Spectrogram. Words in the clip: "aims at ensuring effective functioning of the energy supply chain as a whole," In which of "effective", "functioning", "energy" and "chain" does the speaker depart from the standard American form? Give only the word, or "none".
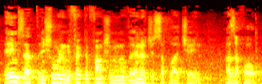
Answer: none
